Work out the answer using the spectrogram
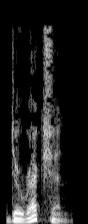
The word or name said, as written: direction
